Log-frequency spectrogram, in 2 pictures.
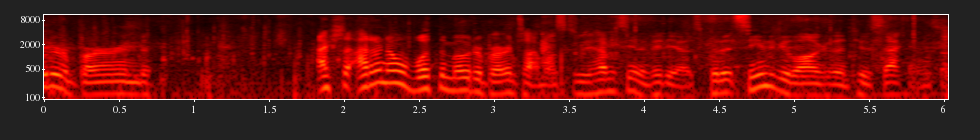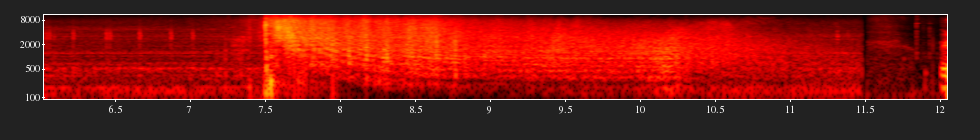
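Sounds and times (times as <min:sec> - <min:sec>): rocket motor igniting and roaring: 0:06.0 - 0:11.5.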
